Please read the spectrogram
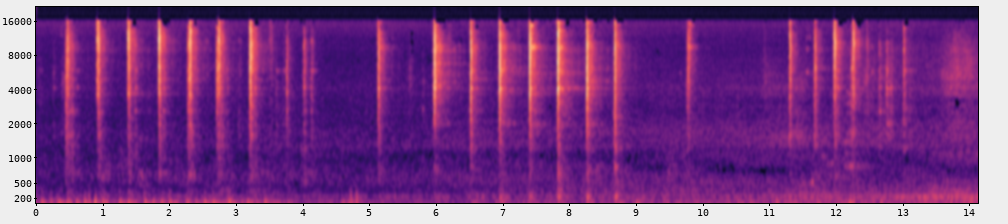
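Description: Hammer blows on a building job, a quick run of sharp knocks about two or three a second, loudest in the middle, then a few scattered knocks near the end, over a low rumble.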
